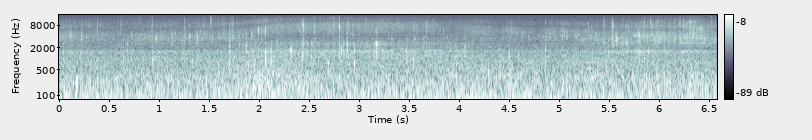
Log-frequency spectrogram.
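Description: Julienned potatoes frying in hot oil in a pan, a steady sizzle with small crackles.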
